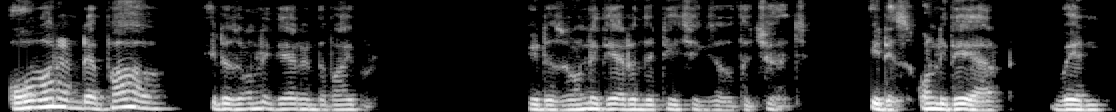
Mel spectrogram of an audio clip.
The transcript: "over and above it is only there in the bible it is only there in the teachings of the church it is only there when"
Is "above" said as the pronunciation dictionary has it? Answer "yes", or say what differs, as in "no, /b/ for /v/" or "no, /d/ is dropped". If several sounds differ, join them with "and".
no, /v/ is dropped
